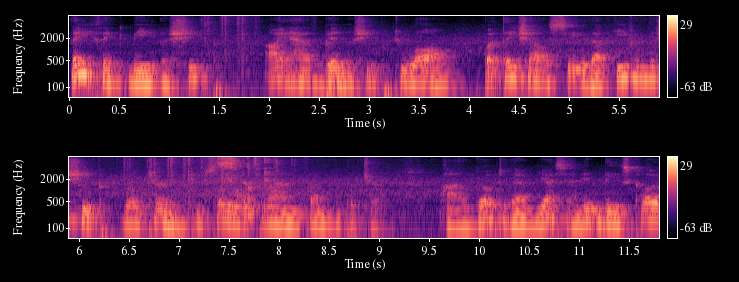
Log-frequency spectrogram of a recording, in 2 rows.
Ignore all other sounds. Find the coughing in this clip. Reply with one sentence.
You can hear the coughing from 7.3 to 8.2 s.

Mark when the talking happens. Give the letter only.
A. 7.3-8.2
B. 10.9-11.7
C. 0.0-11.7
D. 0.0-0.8
C.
